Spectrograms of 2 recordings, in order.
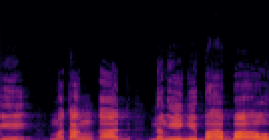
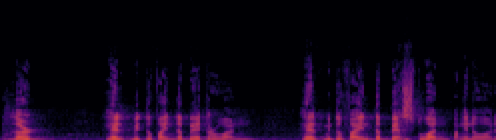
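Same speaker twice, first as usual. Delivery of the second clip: low, soft personal plea to God; retold prayer, hushed and low; quiet prayer; 6 semitones lower, 8 dB quieter than usual. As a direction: pray softly, as if privately. Retells own private prayer to God.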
